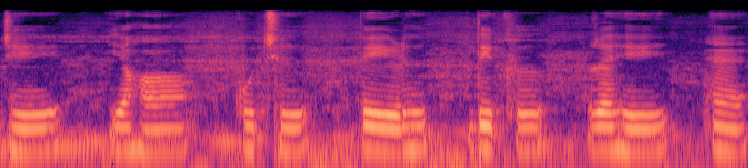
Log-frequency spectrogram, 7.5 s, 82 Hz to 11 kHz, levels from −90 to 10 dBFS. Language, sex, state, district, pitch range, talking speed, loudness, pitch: Hindi, male, Madhya Pradesh, Dhar, 130-140 Hz, 55 wpm, -16 LUFS, 135 Hz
